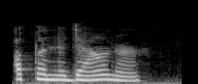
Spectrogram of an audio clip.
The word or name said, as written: upandadowner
